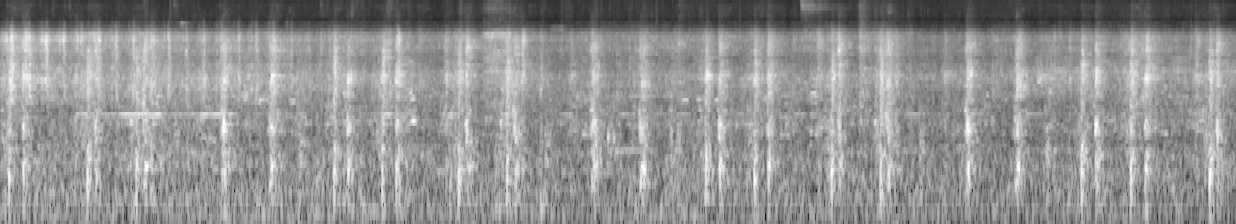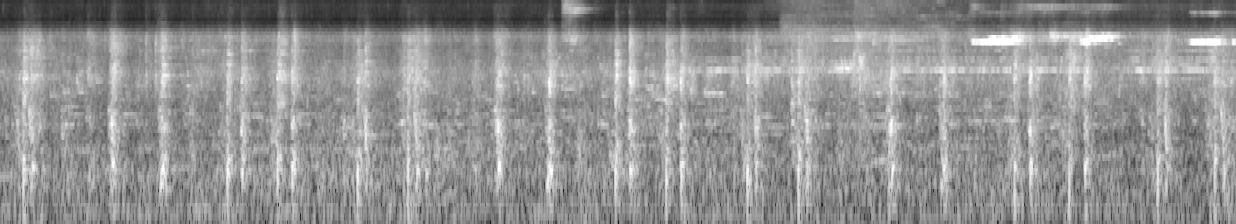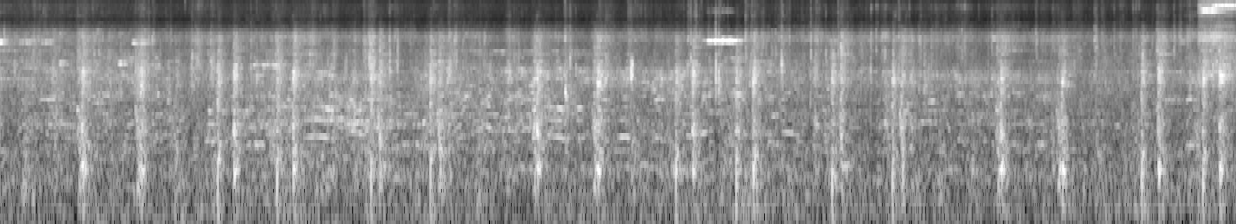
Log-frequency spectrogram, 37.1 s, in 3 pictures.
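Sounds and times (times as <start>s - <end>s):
train wheels clattering over rail joints: 0.0s - 37.0s
high wheel squeal: 19.5s - 26.2s.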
